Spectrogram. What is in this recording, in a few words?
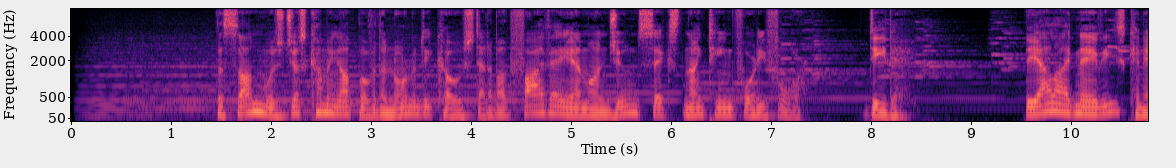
narration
